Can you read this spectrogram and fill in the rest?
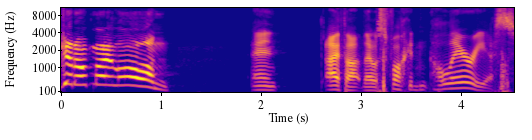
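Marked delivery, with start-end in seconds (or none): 0.0-1.1 very high, very loud, shrill put-on old geezer voice. Showing a voice the speaker used to do: a put-on old man voice. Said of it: "I would also do an old man voice like".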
